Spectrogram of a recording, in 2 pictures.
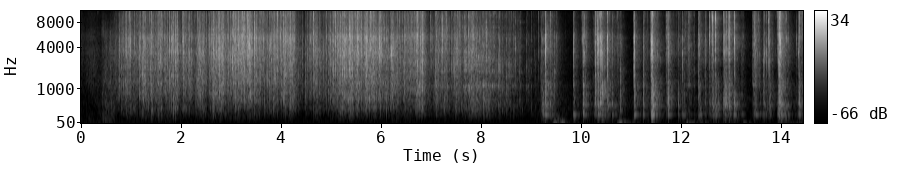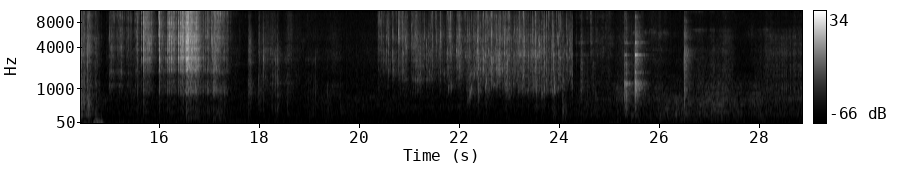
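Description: Long, loud scratchy rustling, then whole chai spices being pounded in a wooden mortar with a pestle: a run of sharp knocks, then gritty scraping and grinding. A few light clicks near the end.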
